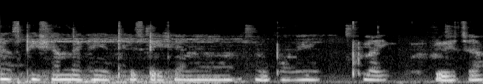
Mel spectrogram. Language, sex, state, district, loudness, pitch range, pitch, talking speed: Bengali, female, West Bengal, Paschim Medinipur, -15 LUFS, 175-210 Hz, 205 Hz, 110 wpm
